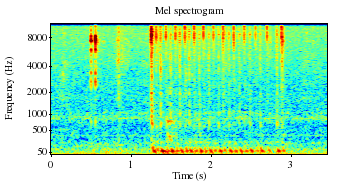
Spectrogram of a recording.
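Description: Faint computer keyboard typing as a formula is entered, a quick cluster of soft key clicks, then a denser run of rapid taps over low background hum.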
